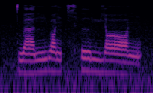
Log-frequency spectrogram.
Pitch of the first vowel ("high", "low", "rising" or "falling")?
rising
